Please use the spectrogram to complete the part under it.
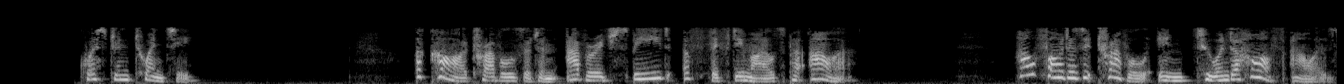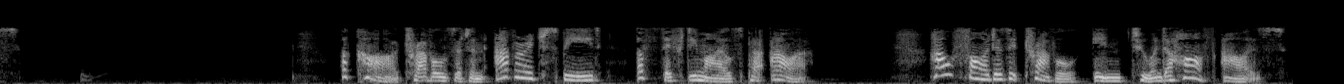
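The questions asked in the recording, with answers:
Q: How far does it travel in 2.5 hours?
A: 125 miles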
